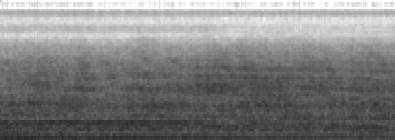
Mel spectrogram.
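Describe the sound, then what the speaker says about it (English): A police helicopter passes overhead in Arkansas, a loud, steady rotor and engine roar that holds constant for the whole stretch. "Police helicopter, ghetto bird in Arkansas."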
